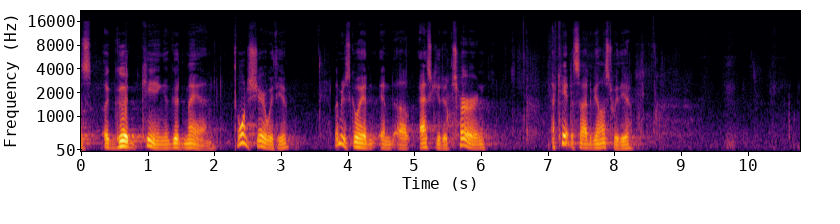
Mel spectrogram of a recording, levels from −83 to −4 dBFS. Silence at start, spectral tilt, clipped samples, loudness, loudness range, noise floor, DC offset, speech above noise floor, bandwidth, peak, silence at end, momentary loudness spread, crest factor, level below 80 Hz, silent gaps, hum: 0 s; -7 dB/octave; under 0.1%; -20 LUFS; 7 LU; -55 dBFS; under 0.1%; 36 dB; 15.5 kHz; 0 dBFS; 2.4 s; 13 LU; 22 dB; -58 dBFS; none; none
